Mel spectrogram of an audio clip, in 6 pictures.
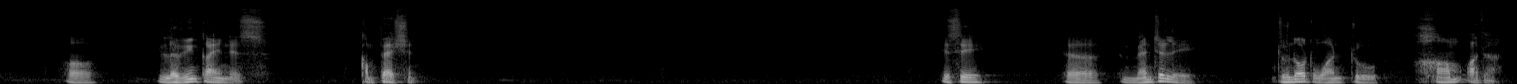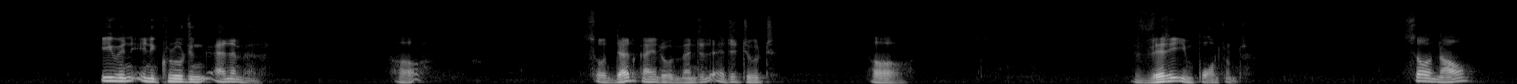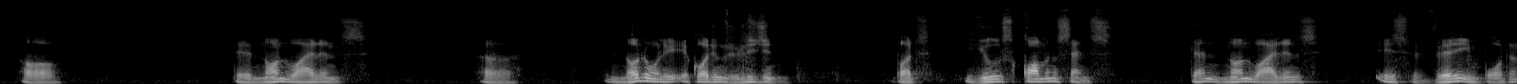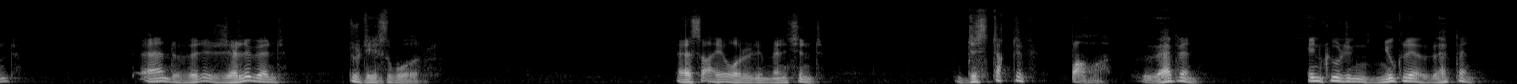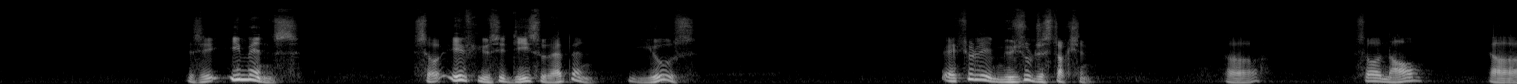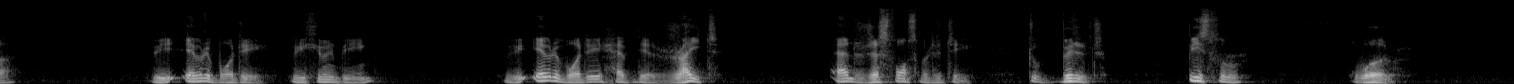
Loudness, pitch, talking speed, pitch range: -28 LUFS, 110 Hz, 65 wpm, 95-130 Hz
